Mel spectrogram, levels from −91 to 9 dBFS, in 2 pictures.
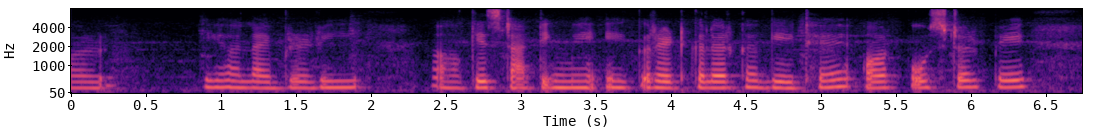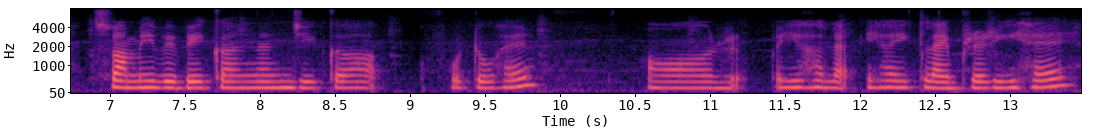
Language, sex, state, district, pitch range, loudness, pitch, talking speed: Hindi, female, Uttar Pradesh, Etah, 215-235 Hz, -27 LUFS, 220 Hz, 125 wpm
